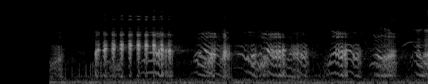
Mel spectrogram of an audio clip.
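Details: After a moment of silence, a marsh frog, recorded alongside a grass snake attack on it, gives one fast, ratcheting croak, then softer bubbling, quacking notes.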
